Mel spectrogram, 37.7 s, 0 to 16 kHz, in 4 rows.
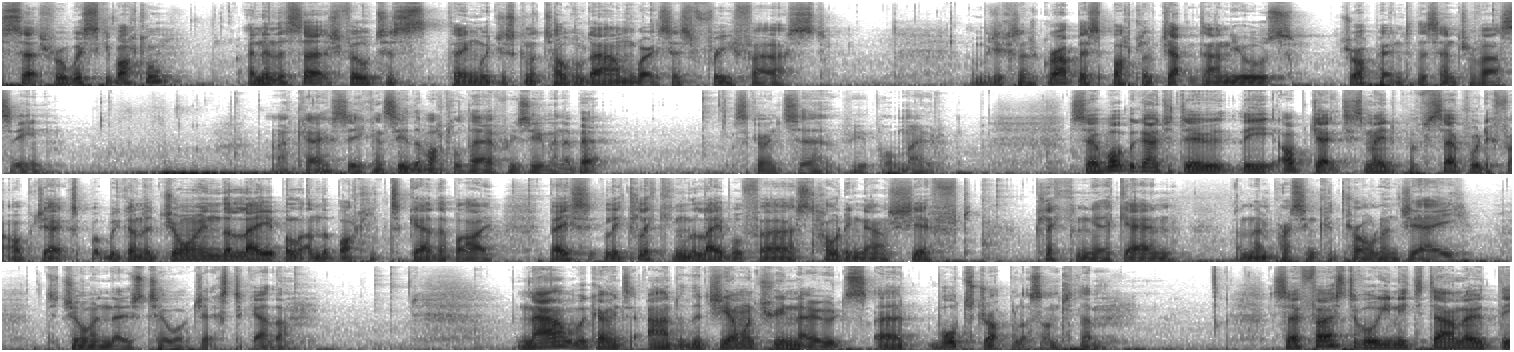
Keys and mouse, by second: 1.3 t, 3.5 click, 10.4-10.8 shift+middle drag, 11.5-11.9 shift+middle drag, 13.5 click, 14.8 click, 16.4 click, 17.3 click, 18.0 click, 19.2 click, 20.2 shift+click, 21.6 click, 22.5 click, 24.6 shift+click, 24.7 shift+middle click, 28.3 ctrl+j, 29.6 click, 30.2 click, 30.8 click.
